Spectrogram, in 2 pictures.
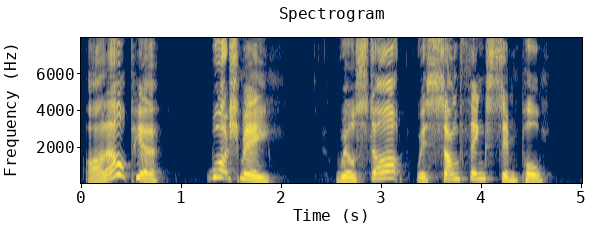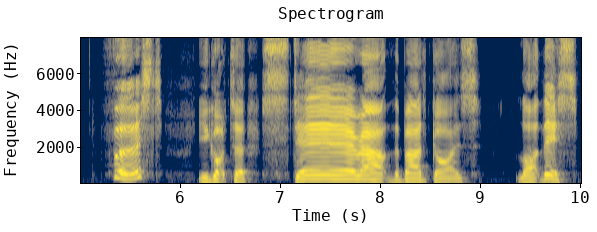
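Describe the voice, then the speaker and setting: Lady doing a little boy robin, brave and bossy in a nice way, super animated n bright, kids radio play. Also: medium pitch, slow pace. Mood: bold, instructing. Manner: bouncy, cheerleading, emphatic. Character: small brave male robin, bold encouraging coach. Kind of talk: children's radio play acting.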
